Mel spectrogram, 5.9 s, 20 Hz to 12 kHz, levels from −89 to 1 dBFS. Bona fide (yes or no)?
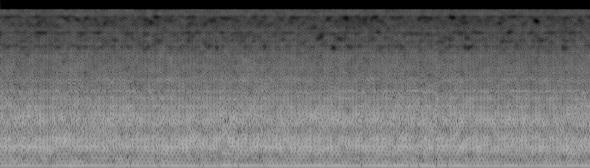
no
